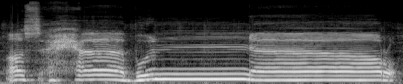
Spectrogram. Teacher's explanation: کو پر پڑھنا ہے، سواد ہمیشہ ہی پر پڑھا جاتا ہے، منہ کو جب گول کریں تو سواد آپ سے پر نکلے گا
